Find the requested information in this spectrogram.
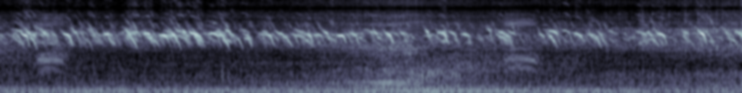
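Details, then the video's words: Baby chicks peeping nonstop in a crowd, quick high downward-sliding chirps packed closely together, with an occasional lower call and a soft low hum. "Chimerical BABY Chicks are Doing Chirping Sounds! MURGI Ke Bacche!"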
